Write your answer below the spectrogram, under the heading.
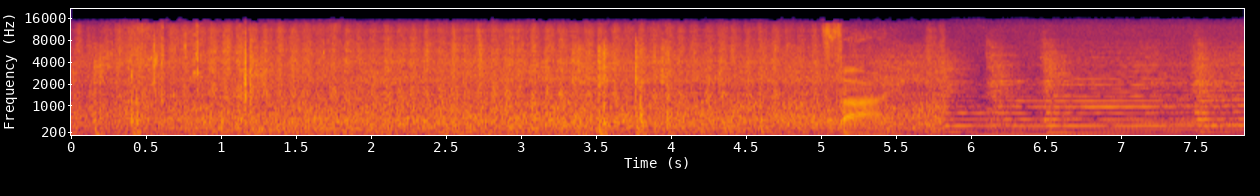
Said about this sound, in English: You are in a train in Germany.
